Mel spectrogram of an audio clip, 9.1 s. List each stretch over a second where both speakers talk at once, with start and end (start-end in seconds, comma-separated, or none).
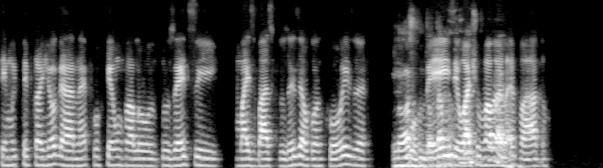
6.1-7.8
